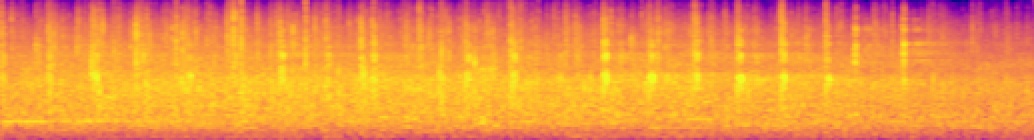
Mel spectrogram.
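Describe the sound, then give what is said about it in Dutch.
Audience applause for cloakroom staff during a meal at an open-house event, a steady wash of dense clapping with a few sharper individual claps standing out toward the end. “Geef ze een applaus, de garderobe.”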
